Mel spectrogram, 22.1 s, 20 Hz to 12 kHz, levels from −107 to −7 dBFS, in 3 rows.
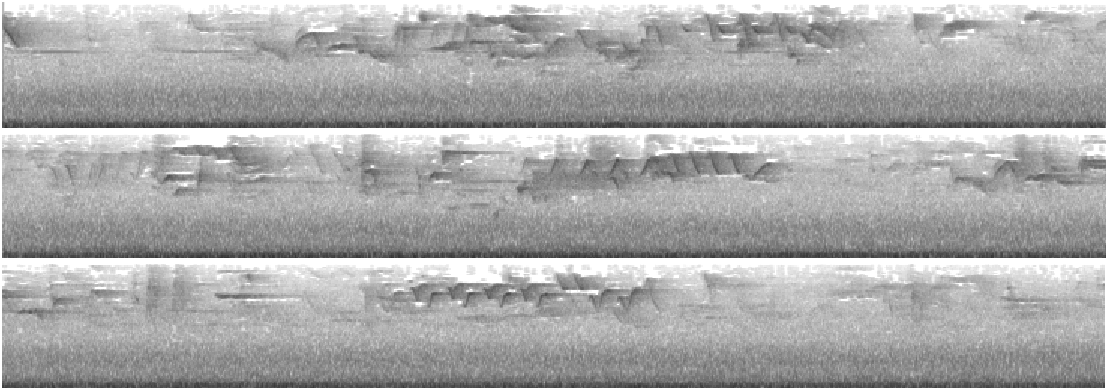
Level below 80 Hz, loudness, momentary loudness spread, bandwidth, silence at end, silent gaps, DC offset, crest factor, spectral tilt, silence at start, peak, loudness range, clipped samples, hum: -40 dBFS; -38 LUFS; 5 LU; 10.5 kHz; 0 s; none; under 0.1%; 16 dB; -4.5 dB/octave; 0 s; -20 dBFS; 3 LU; under 0.1%; none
